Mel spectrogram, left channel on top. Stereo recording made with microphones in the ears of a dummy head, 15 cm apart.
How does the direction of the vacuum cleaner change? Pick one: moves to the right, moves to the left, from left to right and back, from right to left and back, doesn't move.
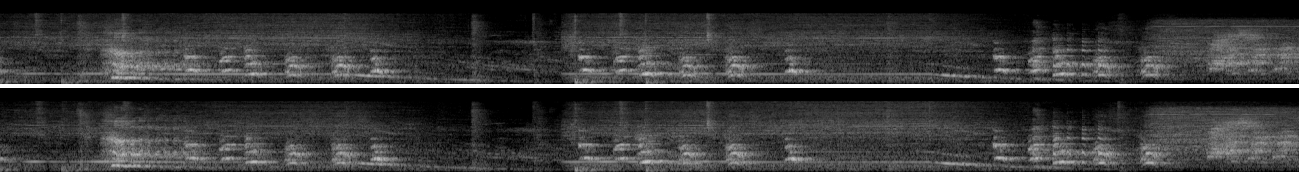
moves to the right.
